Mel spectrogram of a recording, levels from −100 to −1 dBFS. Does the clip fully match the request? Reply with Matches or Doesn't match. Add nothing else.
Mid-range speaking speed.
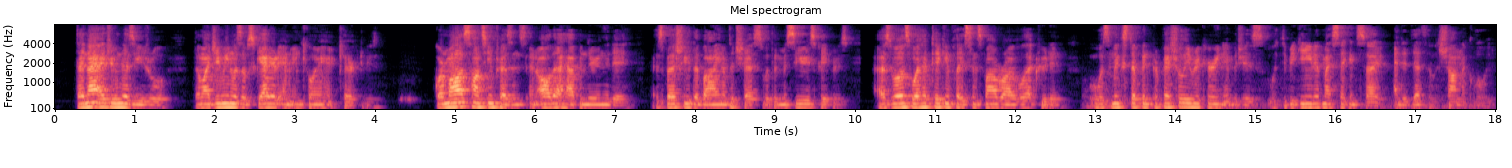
Doesn't match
